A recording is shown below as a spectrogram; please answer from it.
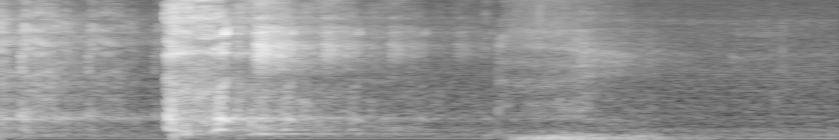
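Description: A man coughing close to a microphone: a sharp cough at the start, another burst of coughs about a second in, then a low rumble near three seconds.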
